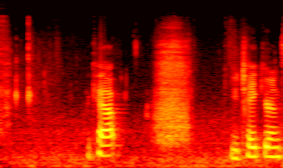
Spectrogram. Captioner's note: inhales loudly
